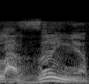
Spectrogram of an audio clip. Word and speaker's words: lasanha: registram formas aportuguesadas então lasanha por exemplo que o italiano se escreve com s e com gn lasanha é assim que se fala italiano o gm italiano corresponde a nh em português lasanha e italiano lasanha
